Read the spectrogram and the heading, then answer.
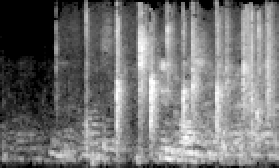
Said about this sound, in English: And I think it's weird that you're clapping because just a month ago I filed for my first divorce.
